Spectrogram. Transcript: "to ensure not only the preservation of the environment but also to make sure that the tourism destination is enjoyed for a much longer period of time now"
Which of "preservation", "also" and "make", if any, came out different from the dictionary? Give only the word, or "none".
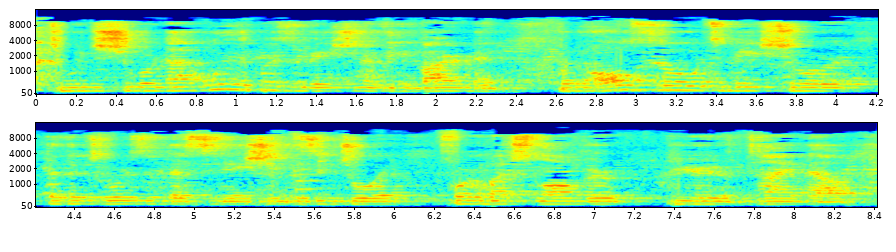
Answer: none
